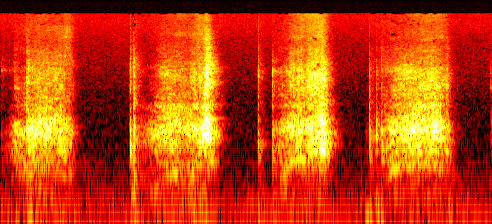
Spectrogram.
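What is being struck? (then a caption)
Printed canvas stretched on a wooden frame. Long natural nails scratch across a small, hollow printed canvas stretched on a wooden frame. Four slow, separate scraping strokes give a dry, raspy rub centered in the midrange with a bright hissy edge. Brief quiet gaps and faint taps fall between the strokes.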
